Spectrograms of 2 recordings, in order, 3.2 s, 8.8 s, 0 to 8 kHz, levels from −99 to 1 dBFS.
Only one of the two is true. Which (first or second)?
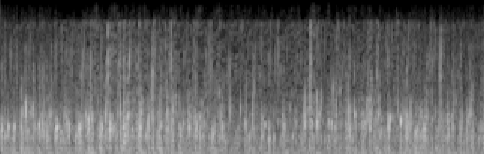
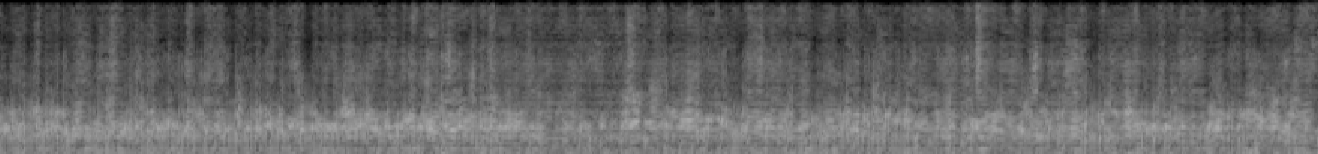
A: first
